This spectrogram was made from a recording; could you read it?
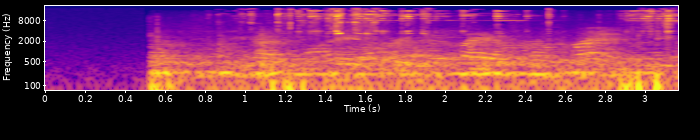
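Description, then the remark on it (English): A bunch of keys jangles, metallic clinks and rattles starting abruptly and continuing steadily for a few seconds over a low background hum. “DHS staff have trouble keeping track of their keys, but for some, the stakes are higher than others.”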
